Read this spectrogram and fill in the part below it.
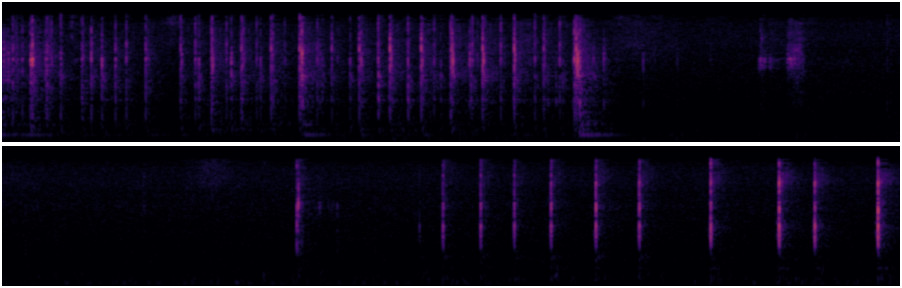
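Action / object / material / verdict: tap / cardboard eyeshadow palette lid / paperboard / none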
